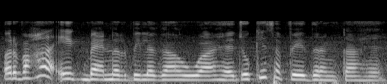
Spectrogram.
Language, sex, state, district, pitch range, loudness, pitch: Hindi, female, Uttar Pradesh, Lalitpur, 205-255 Hz, -13 LUFS, 220 Hz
